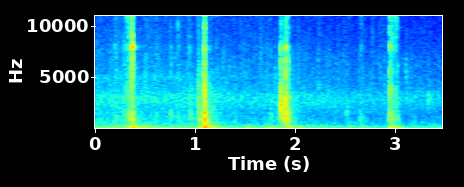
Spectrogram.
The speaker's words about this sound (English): Locking the front door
